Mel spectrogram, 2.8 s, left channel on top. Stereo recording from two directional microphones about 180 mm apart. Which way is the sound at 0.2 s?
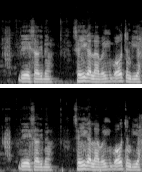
Centre (ahead or behind).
